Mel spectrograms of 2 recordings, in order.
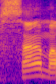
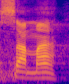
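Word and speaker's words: Samá: E depois um indivíduo chamado Sama ou Samar. Tem uma tradução que coloca um acento lá, fica Samar. Eu aprendi a pronunciar dessa forma, Samar, no verso número 11.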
